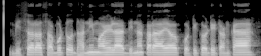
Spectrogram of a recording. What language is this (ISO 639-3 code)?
ori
